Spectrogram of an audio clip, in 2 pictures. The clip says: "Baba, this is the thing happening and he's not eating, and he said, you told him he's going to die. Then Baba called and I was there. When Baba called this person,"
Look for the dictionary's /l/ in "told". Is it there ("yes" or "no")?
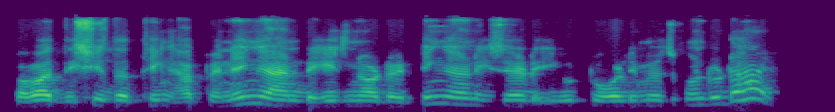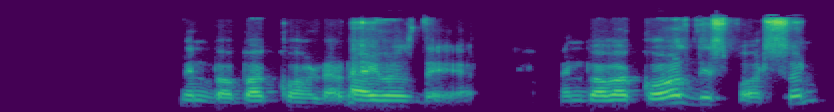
yes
